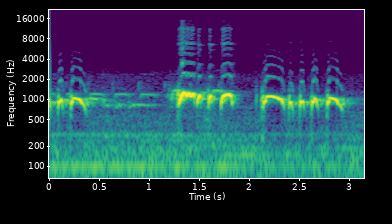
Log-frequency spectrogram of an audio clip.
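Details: Local zebra dove (perkutut lokal) calling a rival to sing: a faint drawn-out coo followed by two loud, rolling phrases of rapid bubbly notes, each ending in a wavering trill, over a low steady hum.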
